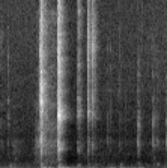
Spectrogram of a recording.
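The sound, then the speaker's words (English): A can of cold, non-alcoholic lime seltzer cracks open: two sharp metallic clicks in quick succession, then a brief soft hiss and faint fizzing. “Cracking open a cold one over there.”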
